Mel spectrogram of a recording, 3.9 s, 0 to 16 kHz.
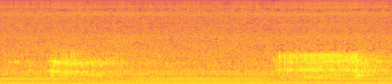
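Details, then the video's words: Night recording at Djuma, near 3:00 am on 07/03/07, beside a lions' kill: African buffalo with one short hoarse grunt, then a longer, raspy, drawn-out bawl, over a steady background hum. "Buffalo Sounds - Lions' Kill"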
